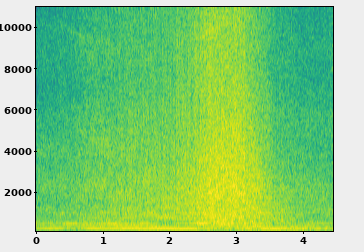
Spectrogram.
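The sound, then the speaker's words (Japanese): A truck drives past on a road, its steady engine drone swelling loudly as it nears and then easing off, with a constant hum underneath throughout. “トラックも通って本当ガンガン通りますね”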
